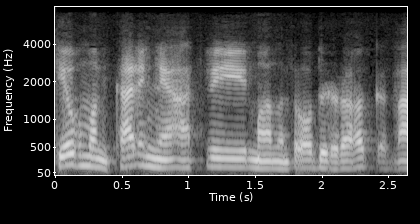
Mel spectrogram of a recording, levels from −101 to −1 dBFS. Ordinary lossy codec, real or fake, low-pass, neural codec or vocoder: AAC, 32 kbps; fake; 7.2 kHz; codec, 16 kHz, 0.8 kbps, ZipCodec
